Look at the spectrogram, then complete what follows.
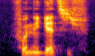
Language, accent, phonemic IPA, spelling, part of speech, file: French, France, /fo ne.ɡa.tif/, faux négatif, noun, LL-Q150 (fra)-faux négatif.wav
- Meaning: false negative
